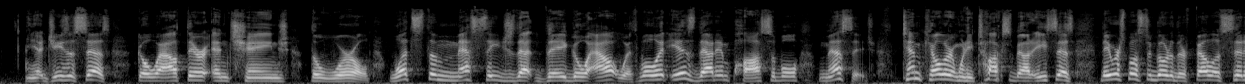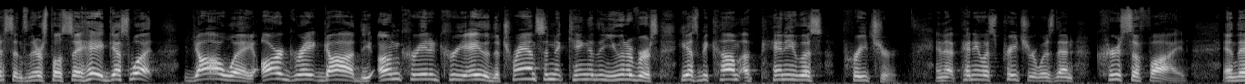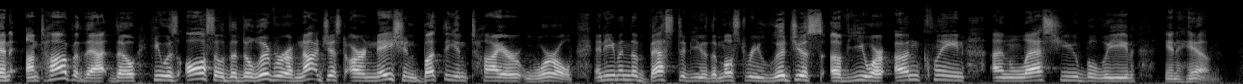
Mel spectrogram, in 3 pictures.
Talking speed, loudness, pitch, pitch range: 185 wpm, -19 LUFS, 195 Hz, 170-220 Hz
